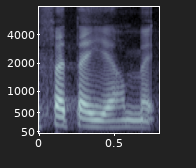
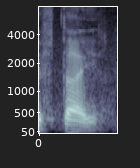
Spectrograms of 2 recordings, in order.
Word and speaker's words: ftaïr: nous avez même donné, ça s'appelle le fataïr. Oui, ça, c'est le ftaïr. C'est les beignets tunisiens, ftaïr. Le ftaïr. Oui, le ftaïr. D'accord, c'est la bonne prononciation.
